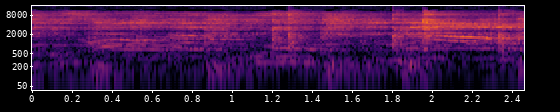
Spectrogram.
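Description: Background music playing, with a few sharp taps of a table tennis ball striking paddle and table during a rally.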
